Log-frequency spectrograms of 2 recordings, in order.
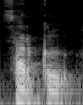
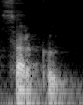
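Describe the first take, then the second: The two takes are said the same way.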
